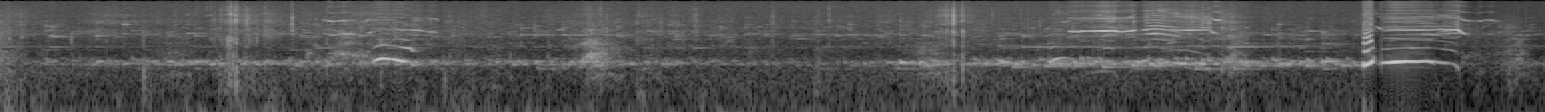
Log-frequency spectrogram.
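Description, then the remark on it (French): A herding dog guides a flock of ewes on a ridge around a summit, with occasional sharp barks, scattered bleats and a steady tinkling drone running throughout, moderately loud, with no talking. “son chien qui guident et déterminent les déplacements des brebis.”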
